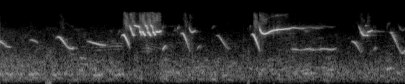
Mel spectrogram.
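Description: Several birds chirping: a quick run of short falling chirps, with two louder bursts about a second and a half and two and a half seconds in, the second drawing out into a whistle.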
